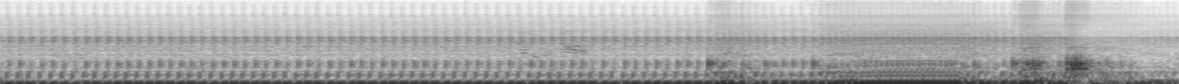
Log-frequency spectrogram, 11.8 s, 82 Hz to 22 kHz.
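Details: Suzuki Vinson 500 quad, single cylinder, coolant blown out of the cylinder and initially would not crank: uneven, lumpy thumping at about three beats a second, then a couple of blips; rough running, owner suspects a knock from coolant in the cylinder.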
